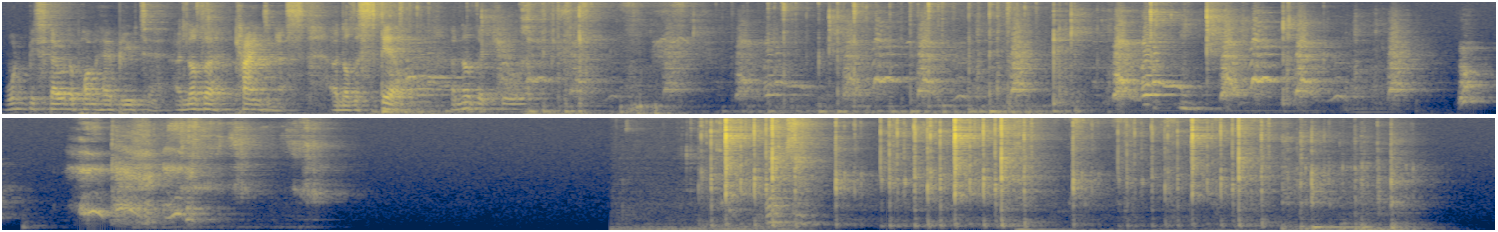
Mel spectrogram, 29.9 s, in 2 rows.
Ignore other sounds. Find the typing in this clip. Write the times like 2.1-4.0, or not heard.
3.7-10.8, 21.9-29.1.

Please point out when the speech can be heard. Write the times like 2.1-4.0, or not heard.
0.0-5.3.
